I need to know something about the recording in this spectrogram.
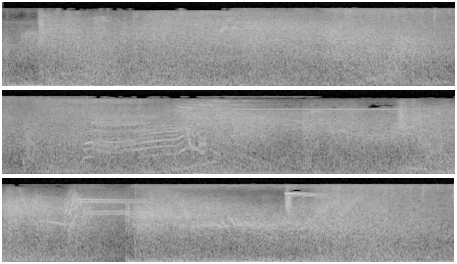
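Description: Rushing water surges and roars loudly.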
